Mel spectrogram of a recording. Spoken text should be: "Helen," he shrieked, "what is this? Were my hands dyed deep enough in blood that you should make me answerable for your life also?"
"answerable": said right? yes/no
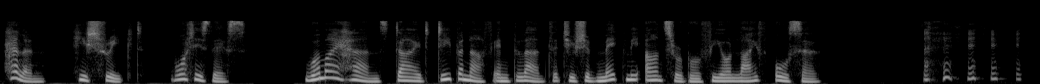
yes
